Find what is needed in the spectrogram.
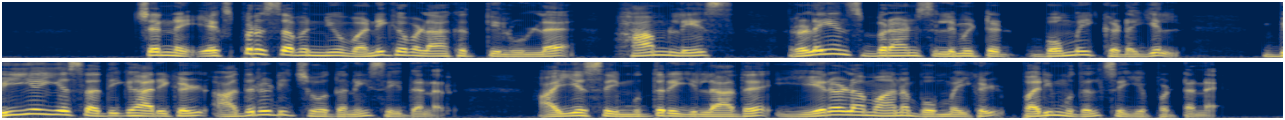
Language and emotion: Tamil, neutral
